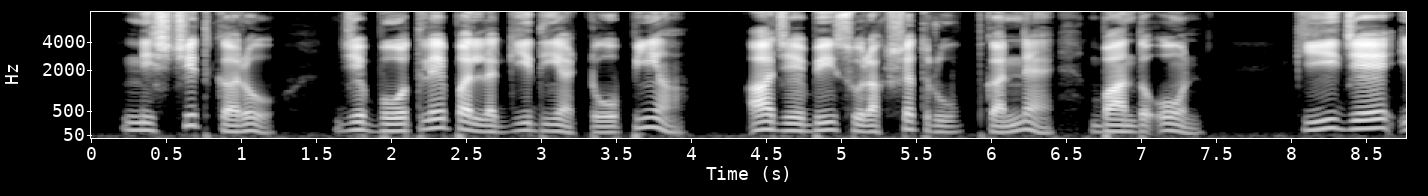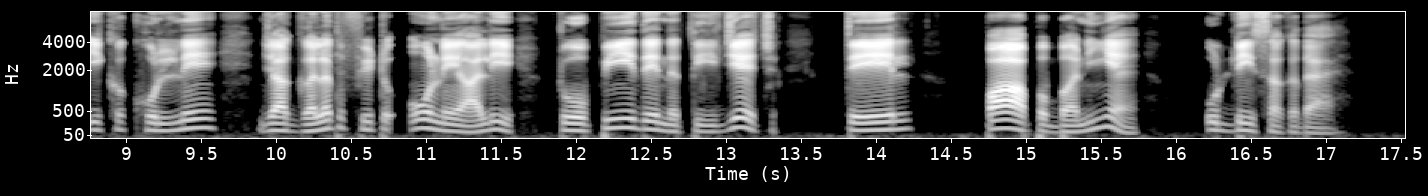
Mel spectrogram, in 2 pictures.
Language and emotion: Dogri, neutral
